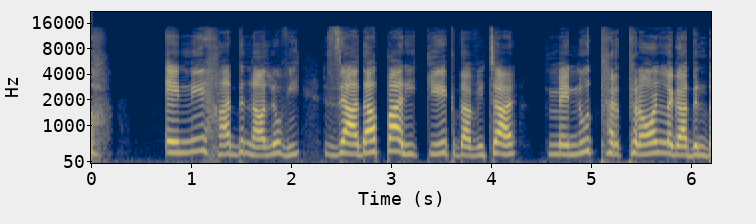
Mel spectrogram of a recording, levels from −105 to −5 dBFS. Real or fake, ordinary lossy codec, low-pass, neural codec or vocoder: fake; none; 14.4 kHz; codec, 44.1 kHz, 3.4 kbps, Pupu-Codec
